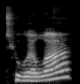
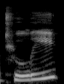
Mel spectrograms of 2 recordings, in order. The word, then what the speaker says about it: Tooele: It's Tooele. I was saying Thule. Definitely not I was not saying the correct pronunciation. It is not Thule, it is Tooele.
